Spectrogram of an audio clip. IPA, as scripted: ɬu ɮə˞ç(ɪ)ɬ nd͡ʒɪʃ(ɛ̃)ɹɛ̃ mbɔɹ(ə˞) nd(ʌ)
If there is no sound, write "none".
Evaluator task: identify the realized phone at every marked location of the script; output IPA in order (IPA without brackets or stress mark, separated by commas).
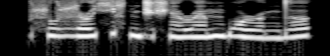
ɪ, ɛ̃, ə˞, ə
